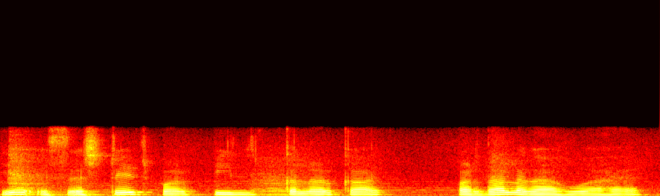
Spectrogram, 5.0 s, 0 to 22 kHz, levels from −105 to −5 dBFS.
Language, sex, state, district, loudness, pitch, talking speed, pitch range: Hindi, female, Jharkhand, Ranchi, -15 LUFS, 190 Hz, 120 wpm, 180-205 Hz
